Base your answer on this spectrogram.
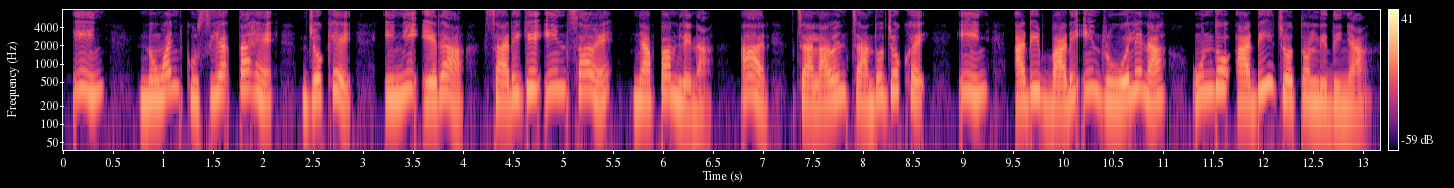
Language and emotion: Santali, happy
